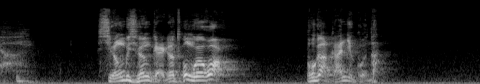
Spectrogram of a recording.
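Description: An older man speaks firmly and sharply, close by.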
